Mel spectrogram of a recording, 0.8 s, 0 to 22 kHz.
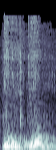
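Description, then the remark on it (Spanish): A 30-horsepower motorcycle engine drones past at speed on a motorway, a steady buzzing rev with a slight rise and fall in pitch, loud for a brief moment. “Cuando una moto de 30 caballos va por la autopista suena así.”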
